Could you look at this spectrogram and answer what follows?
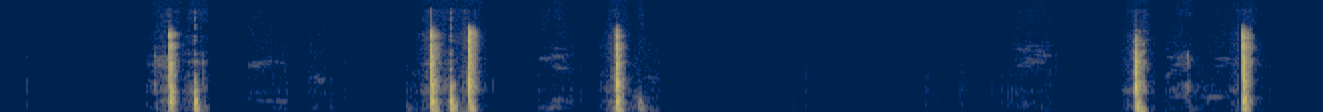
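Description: Computer mouse clicking: about eight sharp clicks, including a quick pair about a second in and a rapid run of three a little after two seconds, with dead silence between.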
